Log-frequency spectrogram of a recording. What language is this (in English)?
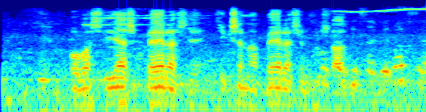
Greek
